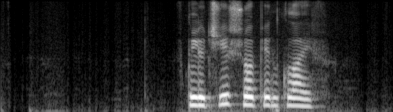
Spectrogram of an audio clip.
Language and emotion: Russian, neutral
